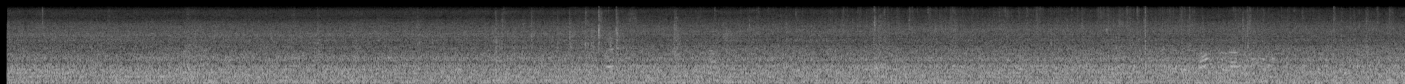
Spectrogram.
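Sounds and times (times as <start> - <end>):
train running noise inside coach: 0.1 - 14.0.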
